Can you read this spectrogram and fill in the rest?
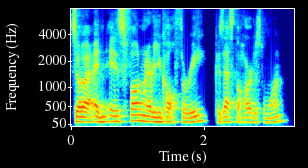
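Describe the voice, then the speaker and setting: A man's voice: mid-range voice, fairly even intonation, a little fast, mellow. A man in his thirties, a basketball coach, explaining a practice drill plainly over a video call. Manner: plain, explanatory, many fillers. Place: home office indoors. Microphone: video call webcam.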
